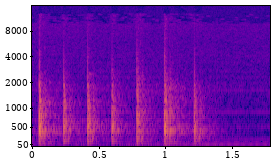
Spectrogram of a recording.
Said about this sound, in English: And when you hear that knock, when you hear the voice of God, you recognize it and do you do what he says?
